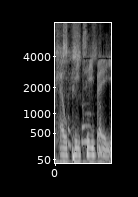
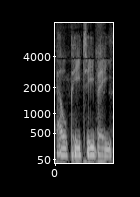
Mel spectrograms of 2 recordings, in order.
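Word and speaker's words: Elpeteb: of Godlike character called lptb something like that yeah yeah it was it's like a phonetic pronunciation of the letters l p TB but spelled e l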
